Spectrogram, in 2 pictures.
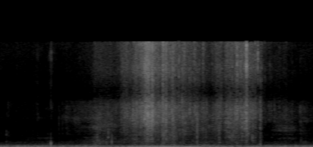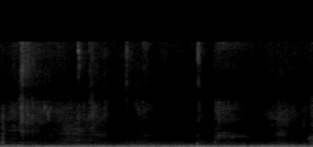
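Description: Low steady rumble with a few soft rustles, the clearest about two seconds and three and a half seconds in.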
